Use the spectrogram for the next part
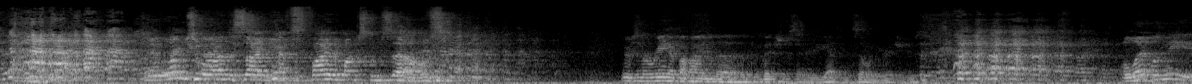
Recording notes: Live Panel from Gulf Coast Fan Fest 2018. Gulf Coast Fan Fest in Biloxi, MS.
